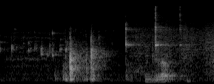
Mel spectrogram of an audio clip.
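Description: Water added to paint for mixing while painting a Black Legion Chaos Lord miniature, heard as faint clinks and small drips of a brush against a palette or water pot, close and quiet.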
